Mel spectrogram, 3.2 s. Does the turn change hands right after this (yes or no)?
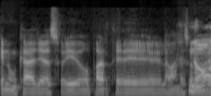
yes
